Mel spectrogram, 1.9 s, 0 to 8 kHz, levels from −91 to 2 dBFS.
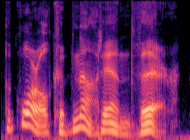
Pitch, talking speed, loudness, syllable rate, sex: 125 Hz, 190 wpm, -17 LUFS, 4.7 syllables/s, male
